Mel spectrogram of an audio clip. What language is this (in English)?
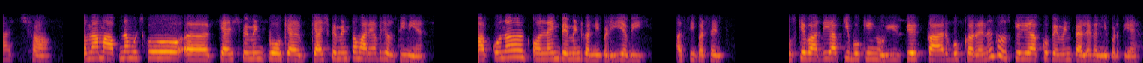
Urdu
